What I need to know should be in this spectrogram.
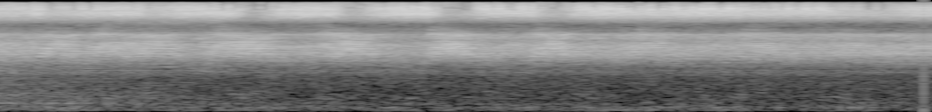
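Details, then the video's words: Late-summer cicada song inside an apartment complex, the final cicada sounds of the year: a continuous shrill hiss-like buzz, high and unbroken, with gentle pulsing surges in loudness about twice a second. "올 여름 마지막 매미소리"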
